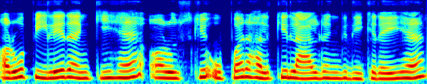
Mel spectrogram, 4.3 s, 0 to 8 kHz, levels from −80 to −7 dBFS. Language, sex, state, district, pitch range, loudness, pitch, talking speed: Hindi, female, Uttar Pradesh, Jalaun, 215-240 Hz, -14 LUFS, 225 Hz, 225 wpm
